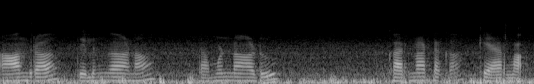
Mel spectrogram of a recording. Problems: constant background noise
